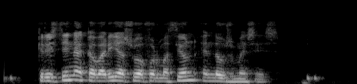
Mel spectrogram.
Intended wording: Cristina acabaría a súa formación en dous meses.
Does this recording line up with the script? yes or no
yes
